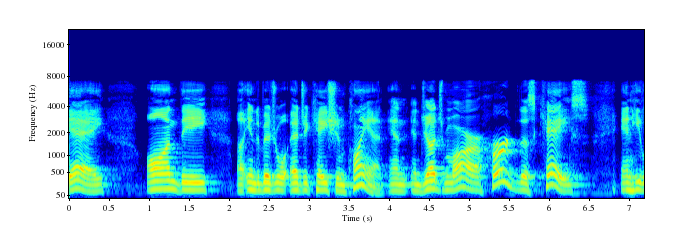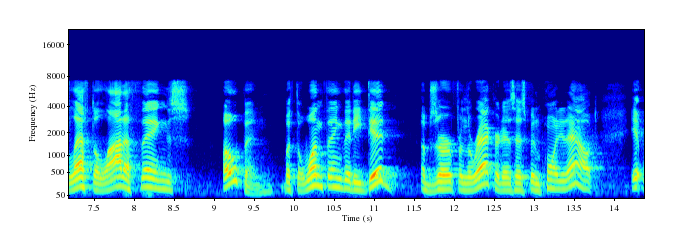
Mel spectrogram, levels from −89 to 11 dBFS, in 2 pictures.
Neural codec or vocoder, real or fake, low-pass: none; real; 7.2 kHz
